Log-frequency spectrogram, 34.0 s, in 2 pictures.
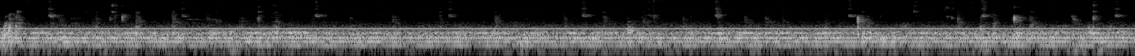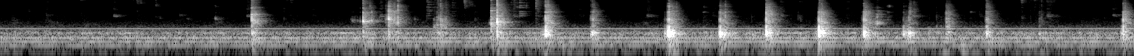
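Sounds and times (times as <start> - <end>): crunching and chewing: 22.3 - 32.9, 33.7 - 34.0.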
